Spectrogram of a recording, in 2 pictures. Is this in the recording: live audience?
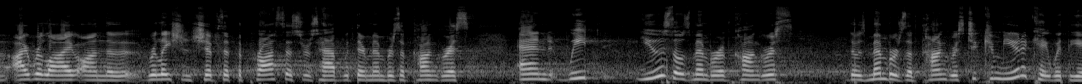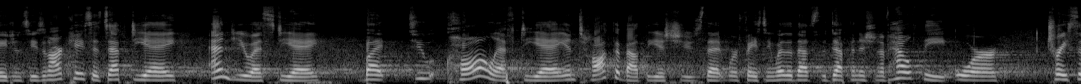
yes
